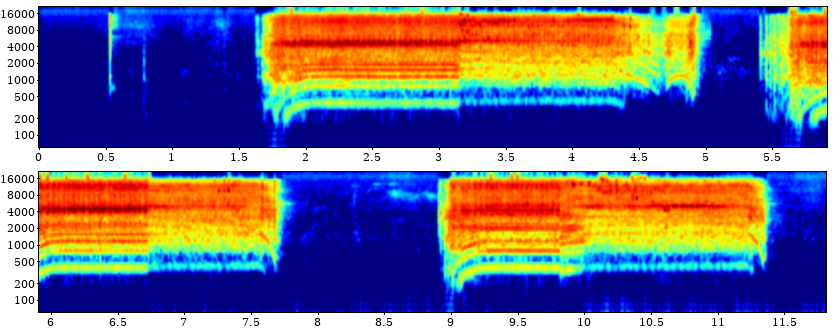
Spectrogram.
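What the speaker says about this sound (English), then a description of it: "I'm just gonna put the wood down and drill the holes" A power drill whirs through wood in three long bursts, each revving up to a steady high-pitched whine and then winding down, loud and close.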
